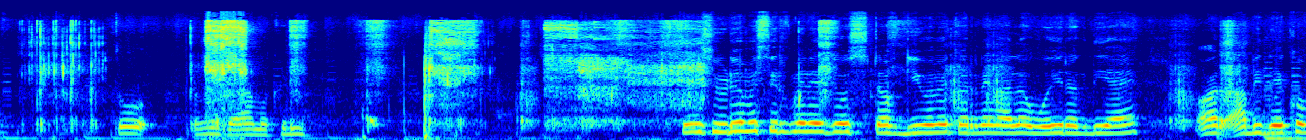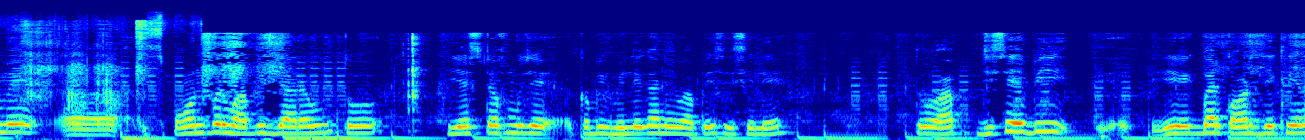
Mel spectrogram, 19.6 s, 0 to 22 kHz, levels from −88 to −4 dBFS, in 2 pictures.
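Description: From 11.31 s to the end of the clip, the sound abruptly turns duller and grainier, with no gap or stutter at the switch. Nothing remains above 8.3 kHz, and codec artefacts rise. This is an adaptive stream dropping to a lower bitrate: a slowing connection made the player switch mid-playback to a much leaner encoding of the same audio. The sharp loss of treble and rise in artefacts fits a step down from MP3 at 128 kbit/s to MP3 at 32 kbit/s.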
